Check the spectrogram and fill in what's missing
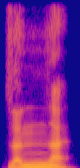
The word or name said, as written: reng2 ran2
